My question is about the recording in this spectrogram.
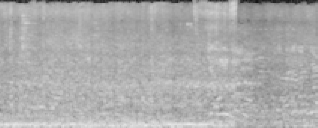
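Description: A steady low motor hum over a busy background of voices and clatter; the hum stops about three seconds in.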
